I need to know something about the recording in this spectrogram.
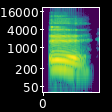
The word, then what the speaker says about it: ö: difficult to pronounce, but here we have burn, fur. Okay, so for burn, remove the B, then you have earn. If you remove the N, okay, or the R, you have ö.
